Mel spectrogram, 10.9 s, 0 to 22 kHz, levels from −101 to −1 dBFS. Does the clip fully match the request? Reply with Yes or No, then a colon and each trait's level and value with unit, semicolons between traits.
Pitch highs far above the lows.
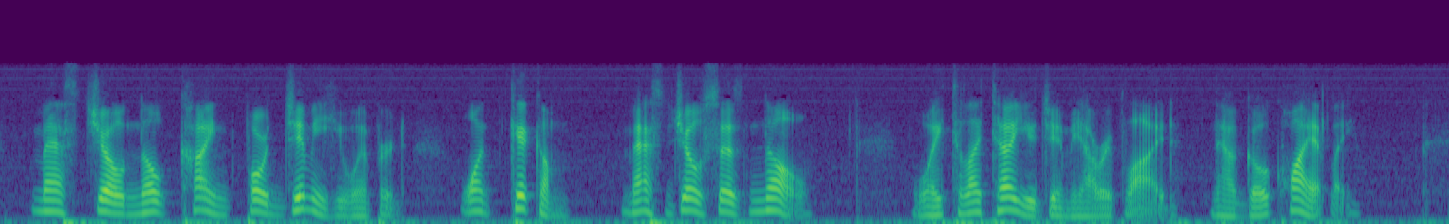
Yes: wide, 7.2 semitones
